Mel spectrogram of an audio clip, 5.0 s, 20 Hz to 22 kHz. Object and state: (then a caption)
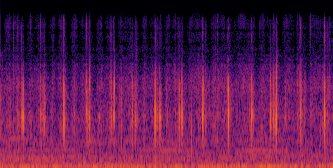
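Denim pocket scratched. Fingernails scratch and rub the opening and stitched seam of a side pocket on black denim shorts. About 14 short, bright scratchy strokes come at an uneven pace, each with a rasp centered near 1.3 kHz. A steady low rumble sits underneath.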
